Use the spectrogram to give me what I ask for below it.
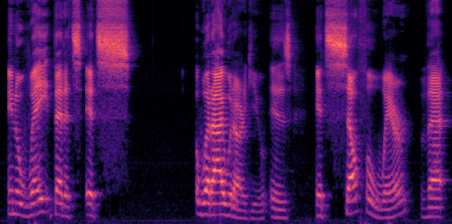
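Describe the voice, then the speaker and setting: A young man co-hosts a casual film podcast, talking slowly as he hunts for his words. His voice is very bright and sharp, and he restarts his sentences often. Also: a little high. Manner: slow and searching, many ums and restarts. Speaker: podcast co-host.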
